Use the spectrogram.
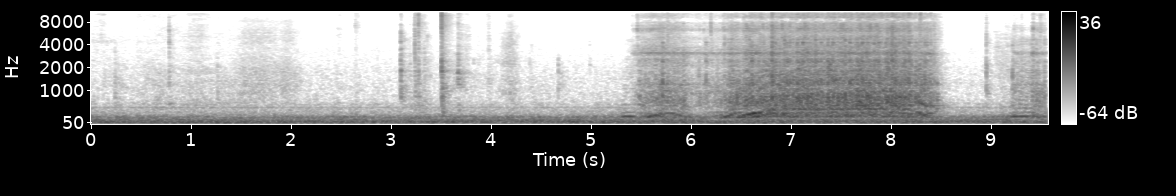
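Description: A sewing machine stitches a fabric mask in a quiet room, running in one sustained burst of rapid mechanical whirring and clatter after several seconds of near silence broken by a couple of faint clicks.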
